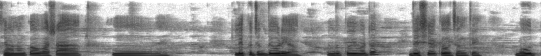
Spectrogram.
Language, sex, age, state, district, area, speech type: Odia, male, 45-60, Odisha, Malkangiri, urban, spontaneous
